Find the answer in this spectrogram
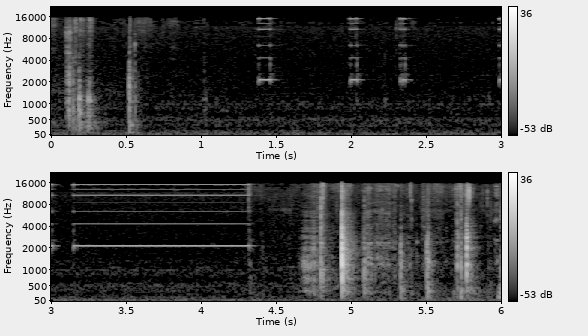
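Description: Capacitor Wizard in-circuit ESR meter beeping: four short chirps as the probes meet a capacitor's leads, then one steady tone of just over a second that cuts off suddenly. The beep is the meter's sign that the capacitor's ESR reads in the good range. A few light clicks follow near the end.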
